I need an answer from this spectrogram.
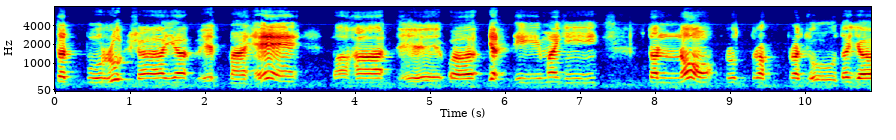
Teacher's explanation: In this one, when you look at from the point of view of the time duration, Tat Pu, then Ma and Rudra, all these have only 1 unit of time duration. There is no elongation.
